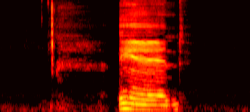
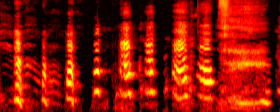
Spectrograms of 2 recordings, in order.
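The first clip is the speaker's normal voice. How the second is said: shrieking high laughter; giggling high cackle; 5 dB louder than usual. Real, not acted. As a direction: burst out laughing. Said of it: "big laugh".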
